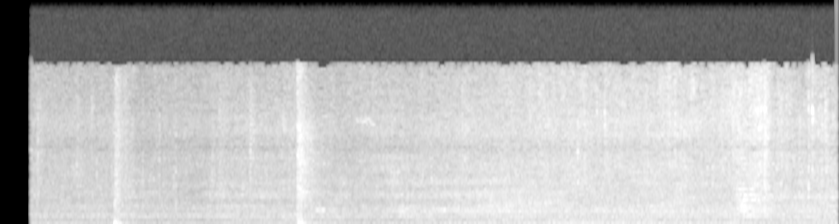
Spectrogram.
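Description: Steady outdoor background rumble like distant road traffic. Two sharp knocks come about one and three seconds in, and a brief high-pitched call sounds near the end.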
